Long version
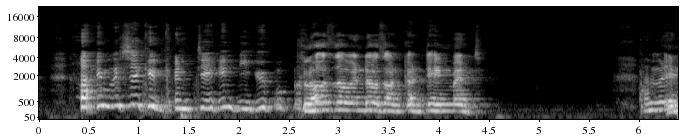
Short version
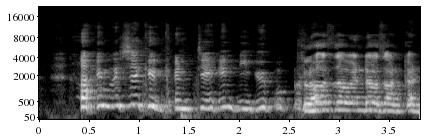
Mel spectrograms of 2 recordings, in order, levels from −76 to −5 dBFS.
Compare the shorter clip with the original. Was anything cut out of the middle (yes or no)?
no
